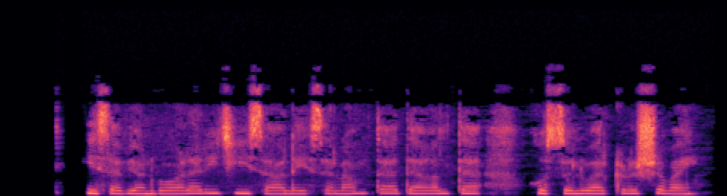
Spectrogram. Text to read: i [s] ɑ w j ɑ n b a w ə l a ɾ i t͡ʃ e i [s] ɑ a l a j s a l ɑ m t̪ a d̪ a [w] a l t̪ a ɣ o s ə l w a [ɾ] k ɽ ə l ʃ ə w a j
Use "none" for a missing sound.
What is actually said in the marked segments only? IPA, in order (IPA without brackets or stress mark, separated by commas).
s, s, ɣ, ɾ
